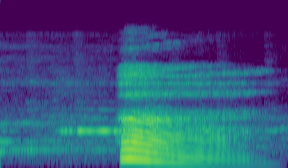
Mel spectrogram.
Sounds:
Sigh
